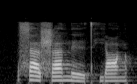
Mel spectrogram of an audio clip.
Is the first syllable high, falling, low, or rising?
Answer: falling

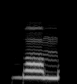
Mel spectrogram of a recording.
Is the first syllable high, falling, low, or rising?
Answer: falling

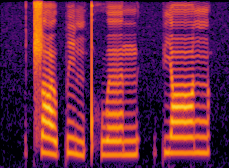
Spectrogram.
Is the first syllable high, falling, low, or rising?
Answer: falling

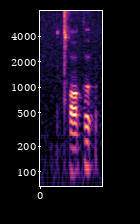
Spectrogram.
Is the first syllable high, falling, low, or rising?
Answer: low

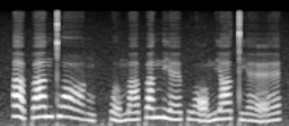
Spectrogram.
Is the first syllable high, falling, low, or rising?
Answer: falling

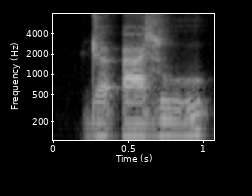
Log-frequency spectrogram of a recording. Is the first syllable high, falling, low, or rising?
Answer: low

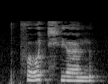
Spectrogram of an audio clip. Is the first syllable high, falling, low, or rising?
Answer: rising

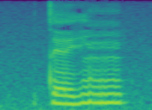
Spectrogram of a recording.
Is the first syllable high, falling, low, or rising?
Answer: low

